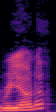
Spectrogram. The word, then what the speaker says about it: Ryona: Is that how you pronounce it? Ryona? Ryona, yeah. That's how I've been saying it.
